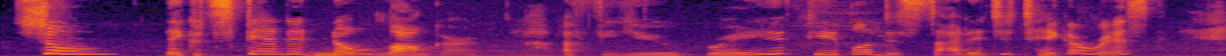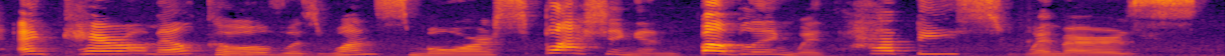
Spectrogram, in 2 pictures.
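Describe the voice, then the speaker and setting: Female storyteller for children's picture book, high bright voice, theatrical and suspenseful, noisy recording. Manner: theatrical, expressive, drawn-out suspense. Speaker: drama teacher reading a children's book aloud. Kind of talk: dramatic, animated children's storytelling.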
